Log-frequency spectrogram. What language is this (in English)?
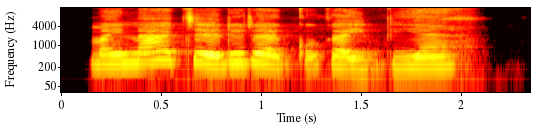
Kikuyu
